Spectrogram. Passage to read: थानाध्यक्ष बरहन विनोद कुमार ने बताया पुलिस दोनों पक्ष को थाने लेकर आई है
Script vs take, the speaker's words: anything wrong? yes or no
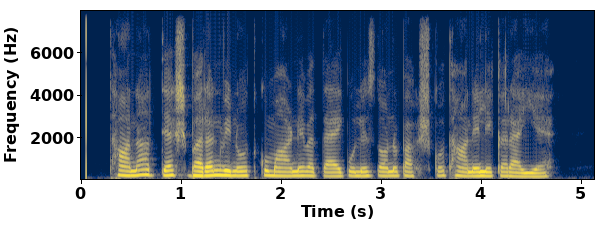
no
